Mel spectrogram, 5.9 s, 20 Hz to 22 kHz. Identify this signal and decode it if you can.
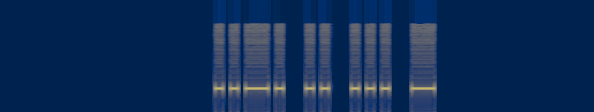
Morse code, heard as a keyed tone, about 16 wpm, 800 Hz. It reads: FIST
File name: Alphabetical / Alphabetical mp3s / Fs @15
